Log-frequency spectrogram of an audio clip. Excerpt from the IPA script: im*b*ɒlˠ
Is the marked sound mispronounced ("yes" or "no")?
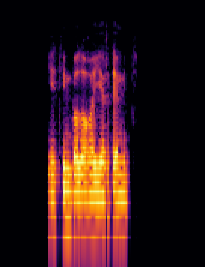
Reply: no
